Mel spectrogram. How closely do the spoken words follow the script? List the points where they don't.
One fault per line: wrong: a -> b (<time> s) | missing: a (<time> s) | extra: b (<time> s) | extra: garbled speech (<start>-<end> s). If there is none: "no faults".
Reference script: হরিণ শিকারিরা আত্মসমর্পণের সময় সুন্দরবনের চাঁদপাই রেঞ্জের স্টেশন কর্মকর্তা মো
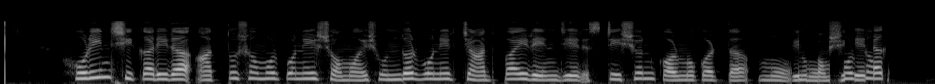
extra: garbled speech (7.9-8.9 s)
